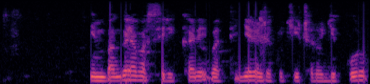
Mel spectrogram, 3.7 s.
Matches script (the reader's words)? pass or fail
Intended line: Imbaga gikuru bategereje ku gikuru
fail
